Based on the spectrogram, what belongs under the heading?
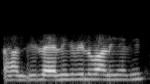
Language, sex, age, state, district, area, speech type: Punjabi, female, 45-60, Punjab, Mohali, urban, conversation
